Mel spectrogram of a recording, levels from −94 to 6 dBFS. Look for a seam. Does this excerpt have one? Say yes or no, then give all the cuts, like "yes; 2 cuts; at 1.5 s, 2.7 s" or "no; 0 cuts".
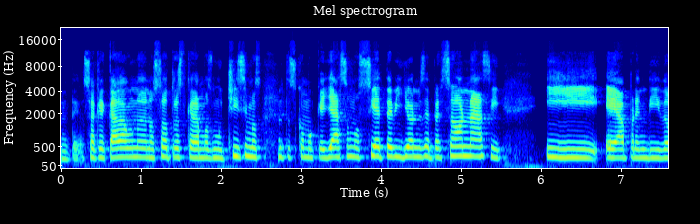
yes; 1 cut; at 2.7 s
